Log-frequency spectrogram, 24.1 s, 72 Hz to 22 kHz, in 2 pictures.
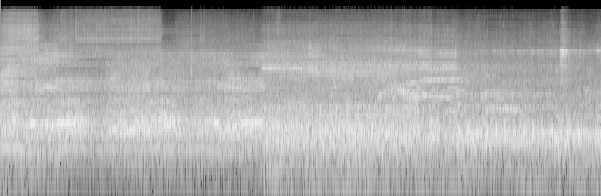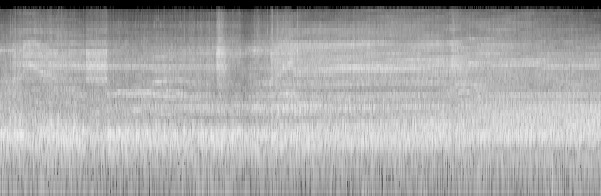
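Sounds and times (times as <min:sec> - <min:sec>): simulated diesel engine through speaker: 0:00.0 - 0:24.0.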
